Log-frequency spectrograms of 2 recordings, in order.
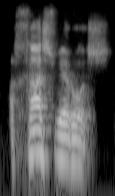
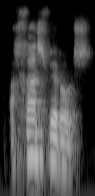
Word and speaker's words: Ahasverosh: So the opening scene is this king that we just talked about, this Persian king, Ahasuerus, or in Hebrew, his name is pronounced Ahasverosh. Ahasverosh.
